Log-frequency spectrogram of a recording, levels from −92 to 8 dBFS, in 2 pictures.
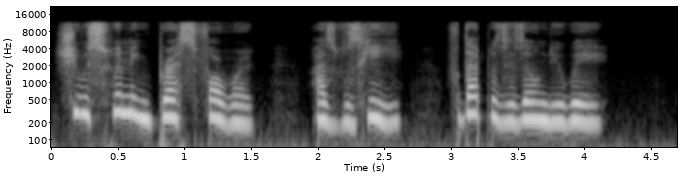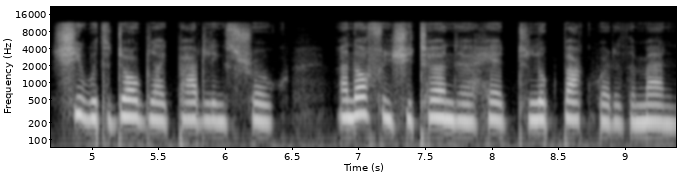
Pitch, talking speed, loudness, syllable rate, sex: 225 Hz, 200 wpm, -20 LUFS, 5.3 syllables/s, female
